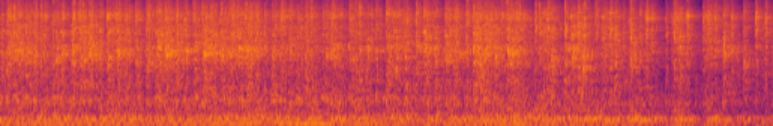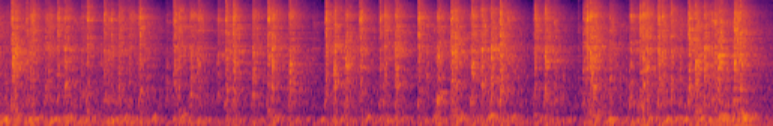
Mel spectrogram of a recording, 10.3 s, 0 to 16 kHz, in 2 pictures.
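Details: Ford 427 V8 in a Shelby Cobra, first run in the car in nearly a decade, open exhaust, carburetors still on intake: lumpy, hunting idle that never settles; suspected major vacuum leak, oil pressure gauge doubtful; poor idle.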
